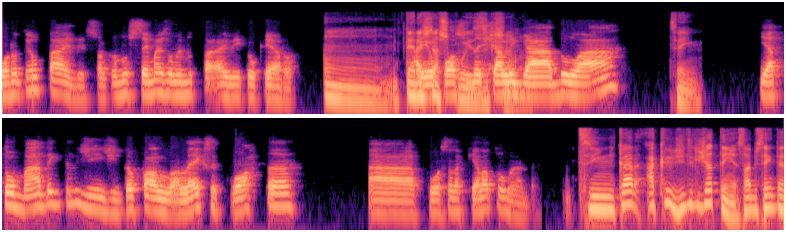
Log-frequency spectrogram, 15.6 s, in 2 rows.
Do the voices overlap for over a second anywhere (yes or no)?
yes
